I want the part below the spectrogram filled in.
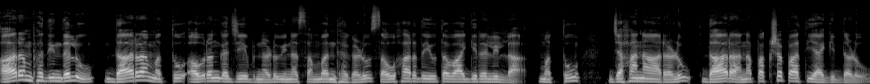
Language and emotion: Kannada, neutral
